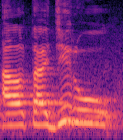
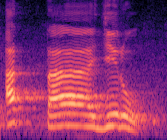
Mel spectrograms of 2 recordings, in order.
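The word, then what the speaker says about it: التاجر: dibaca alqamaru lamnya dibunyikan Tapi kalau ini enggak bukan altajirun disebutnya atau dibacanya jadi attajiru attajiru dlamnya disembunyikan k5p bunyinya Kenapa karena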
